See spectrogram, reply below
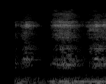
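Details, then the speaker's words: A dog makes harsh, snorting pulls of air in through the nose, like sneezing in reverse and described as usually harmless: reverse sneezing. "재채기는 밖으로 공기를 뿜어내는데 역 재채기는 공기를 마시는 것처럼 들려 명명되었습니다. 건강의 이상 있는 것이 아니므로 크게 걱정하지 않아도 됩니다"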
